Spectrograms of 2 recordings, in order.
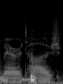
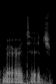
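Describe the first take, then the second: First: The word is said with a French-sounding ending. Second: The word is said with an English-sounding ending. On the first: The speaker calls it wrong. "a lot of people pronounce it Meritage ... it's been sort of Frenchified" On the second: The speaker calls it right. "the correct pronunciation is Meritage"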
